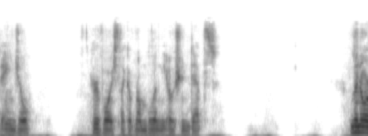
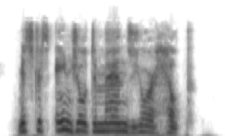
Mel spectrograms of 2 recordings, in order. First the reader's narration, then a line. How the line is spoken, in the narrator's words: Lenora shouted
